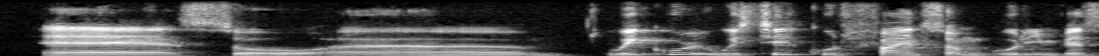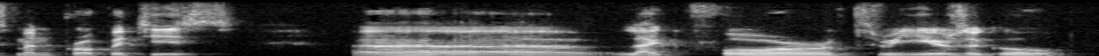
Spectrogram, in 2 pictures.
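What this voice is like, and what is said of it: French accent in English. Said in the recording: “Coming from France, as you can tell from my accent”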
